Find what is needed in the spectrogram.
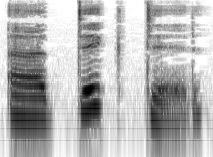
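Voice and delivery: "Addicted" parted as a-dic-ted; syllable by syllable. Shown as a demonstration. Teacher introduces word six, "Addicted" in separate syllables. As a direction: say "Addicted" with gaps between syllables.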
